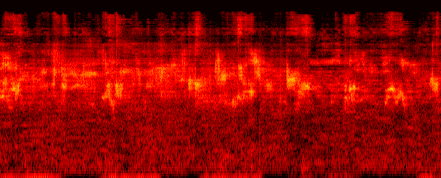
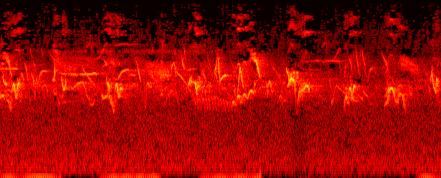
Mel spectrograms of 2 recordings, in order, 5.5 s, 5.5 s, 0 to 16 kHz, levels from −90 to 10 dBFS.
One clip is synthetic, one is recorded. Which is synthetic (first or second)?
first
